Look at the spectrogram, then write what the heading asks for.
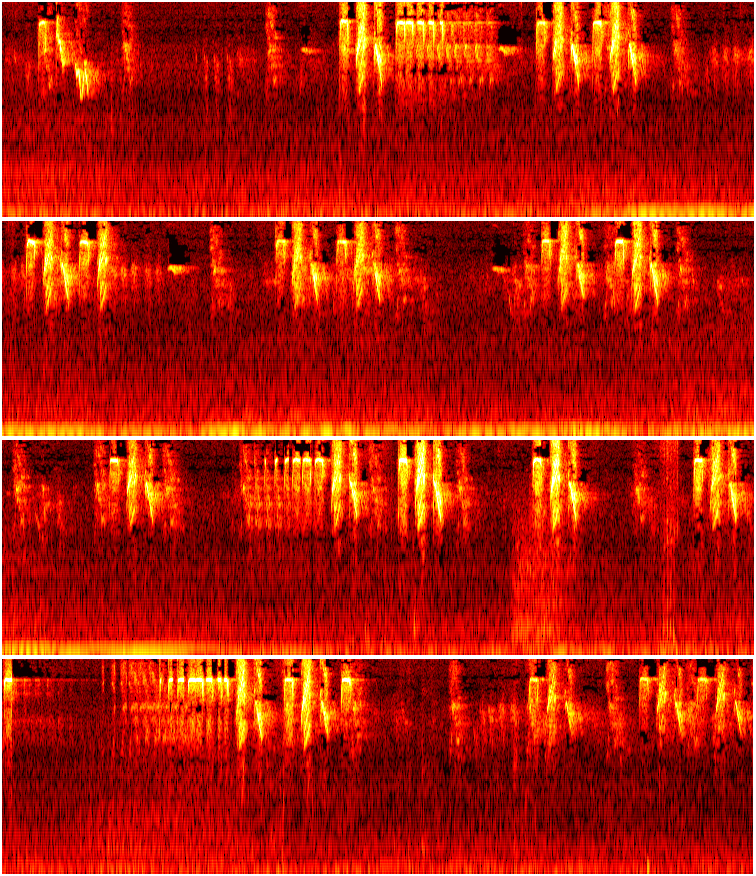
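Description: Small bird chirping in quick clusters of high, sharp notes, a cluster every second or two, with a low rumble underneath through the middle stretch.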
